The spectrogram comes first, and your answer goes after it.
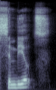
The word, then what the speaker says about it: symbiotes: I laughed yes so they don't say symbiosis and by Oates they actually changed it where it's correctly pronounced as symbiotes which was really funny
